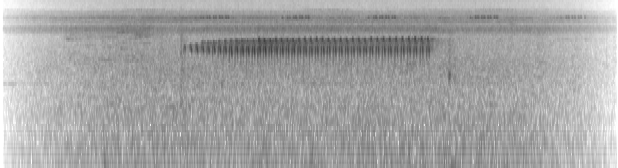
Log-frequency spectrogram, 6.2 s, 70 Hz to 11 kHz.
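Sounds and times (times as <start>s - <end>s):
male Conopophaga aurita singing in eastern lowlands of South America: 0.6s - 4.6s.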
